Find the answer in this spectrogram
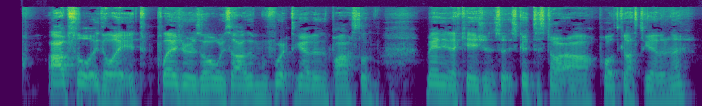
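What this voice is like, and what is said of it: Scottish Highland accent, Edinburgh twang. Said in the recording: “terrible Highland accent ... a concoction of Inverness with a little bit of Edinburgh twang from his youth back in there”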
